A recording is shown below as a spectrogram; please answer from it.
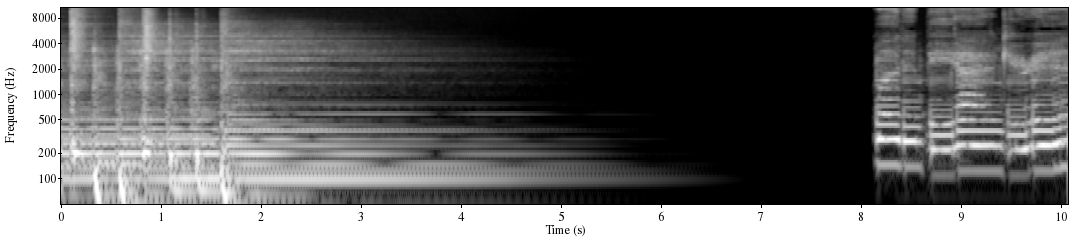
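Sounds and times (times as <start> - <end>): indie rock final chord with guitar: 0.0 - 5.2.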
